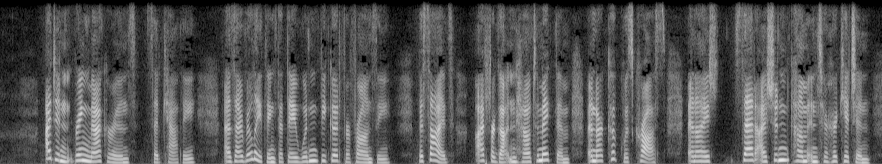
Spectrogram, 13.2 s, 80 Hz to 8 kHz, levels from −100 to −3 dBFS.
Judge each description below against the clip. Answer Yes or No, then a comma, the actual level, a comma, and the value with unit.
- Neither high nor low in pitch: No, high, 225 Hz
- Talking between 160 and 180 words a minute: Yes, average, 170 wpm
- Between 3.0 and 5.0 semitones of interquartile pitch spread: No, wide, 5.5 semitones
